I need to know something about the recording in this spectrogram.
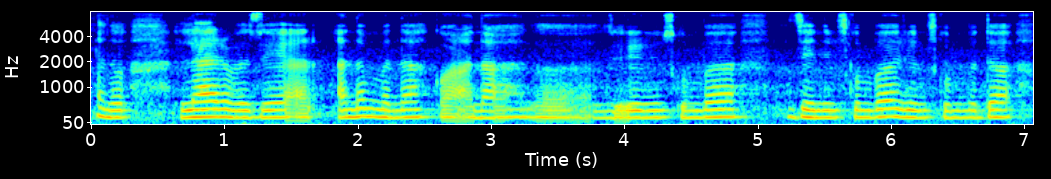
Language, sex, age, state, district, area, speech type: Manipuri, female, 45-60, Manipur, Bishnupur, rural, spontaneous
